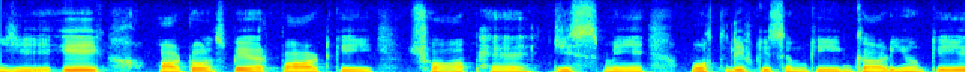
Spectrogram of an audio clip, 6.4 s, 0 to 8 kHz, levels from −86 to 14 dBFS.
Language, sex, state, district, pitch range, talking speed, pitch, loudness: Hindi, male, Delhi, New Delhi, 125-150 Hz, 150 wpm, 130 Hz, -19 LUFS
